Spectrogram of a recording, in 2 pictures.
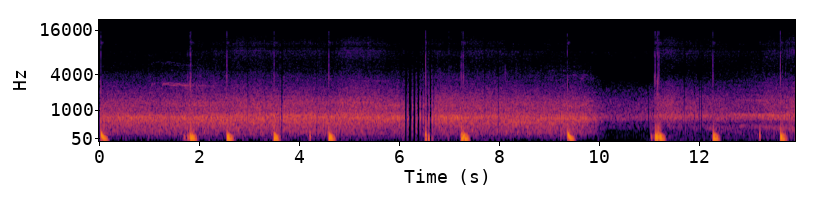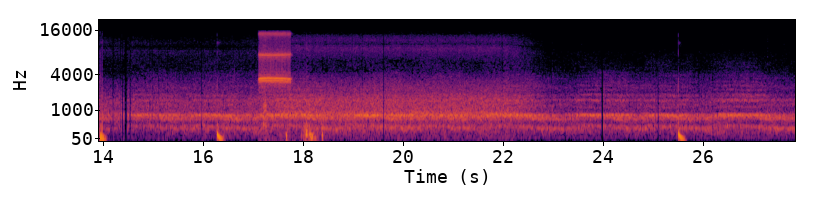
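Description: A crowd roars steadily in a large stadium.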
